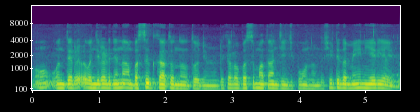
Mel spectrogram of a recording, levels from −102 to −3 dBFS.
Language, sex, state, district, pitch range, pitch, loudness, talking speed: Tulu, male, Karnataka, Dakshina Kannada, 110-125 Hz, 125 Hz, -19 LUFS, 205 wpm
